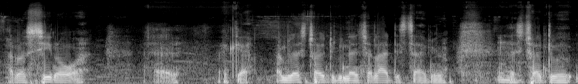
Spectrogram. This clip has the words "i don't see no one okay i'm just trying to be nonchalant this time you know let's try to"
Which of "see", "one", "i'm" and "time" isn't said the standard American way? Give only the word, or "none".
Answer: one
